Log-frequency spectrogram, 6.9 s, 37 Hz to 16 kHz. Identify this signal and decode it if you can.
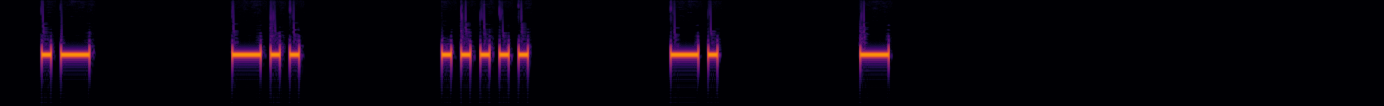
Morse code, heard as a keyed tone, about 25 wpm, spaced as for 10 wpm, 700 Hz. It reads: AD5NT
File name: Lesson 16g - Letter c - Call Signs 25wpm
